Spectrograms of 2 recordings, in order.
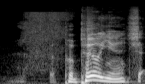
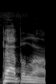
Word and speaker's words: Papillon: Yeah, this is or is it Papillon? How you pronounce that? Papillon? Yeah, Papillon. I'm sorry, Papillon 25 in South Orange, New Jersey.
